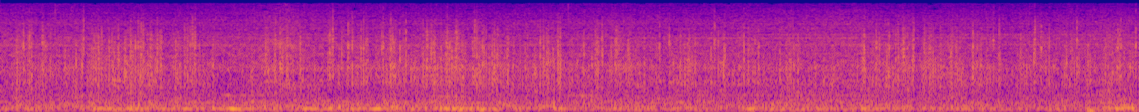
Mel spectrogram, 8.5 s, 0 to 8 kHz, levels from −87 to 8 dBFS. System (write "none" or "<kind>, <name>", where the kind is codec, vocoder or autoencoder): vocoder, Vocos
